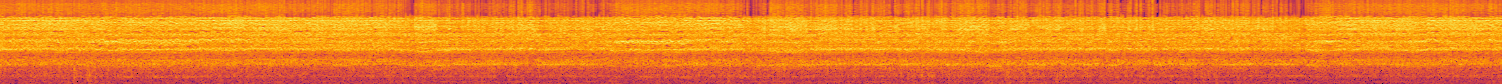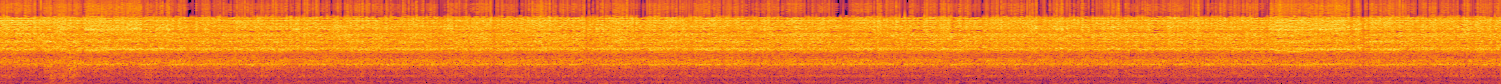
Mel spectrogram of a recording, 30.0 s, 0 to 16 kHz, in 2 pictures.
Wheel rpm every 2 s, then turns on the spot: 220, 230, 230, 220, 230, 230, 230, 230, 230, 230, 230, 230, 240, 230, 230.
none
